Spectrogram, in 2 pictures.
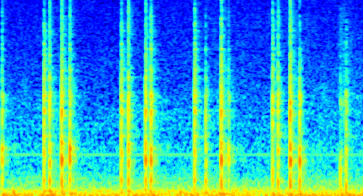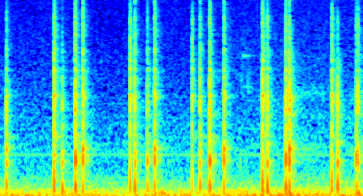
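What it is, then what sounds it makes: Hollow metal mint tin. Fingertips tap the side and bottom of a small, hollow, rectangular metal Altoids mint tin held on its edge. The result is a run of short, dry clicks with a faint metallic ping in the mid range, each hit dying away almost at once over a low background rumble.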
